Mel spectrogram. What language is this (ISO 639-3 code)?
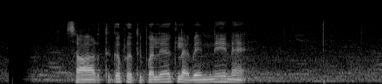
sin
